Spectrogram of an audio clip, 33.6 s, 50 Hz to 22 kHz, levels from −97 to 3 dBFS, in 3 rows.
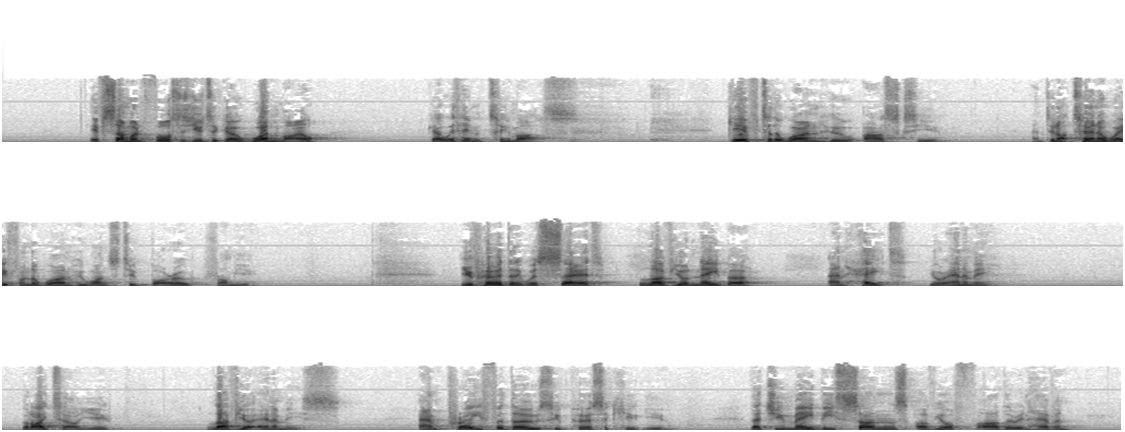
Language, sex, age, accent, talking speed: English, male, 40-59, British, 125 wpm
